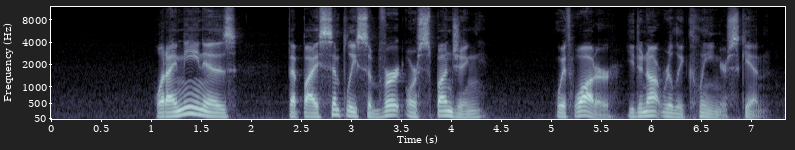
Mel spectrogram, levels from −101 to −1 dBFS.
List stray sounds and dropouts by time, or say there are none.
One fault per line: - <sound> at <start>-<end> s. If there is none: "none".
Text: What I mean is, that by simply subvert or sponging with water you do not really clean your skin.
none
